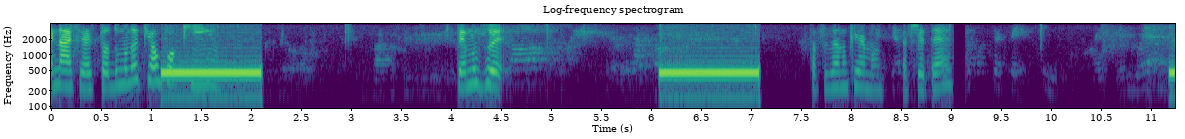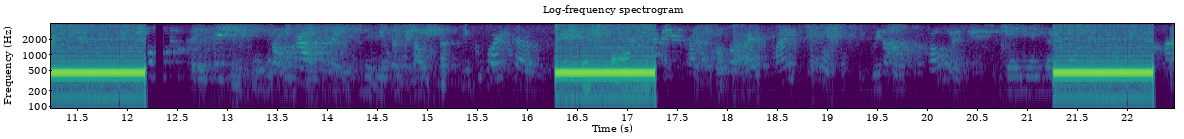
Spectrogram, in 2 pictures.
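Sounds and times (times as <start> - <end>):
speech: 0.0 - 1.9, 4.0 - 4.6, 7.6 - 9.2
telephone busy signal: 1.1 - 2.1, 6.1 - 7.1, 11.2 - 12.2, 16.3 - 17.3, 21.3 - 22.3.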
